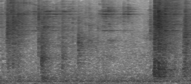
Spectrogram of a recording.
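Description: Plastic baby rattle toys jangling and clacking on a plastic high-chair tray as an infant shakes and pushes them: a few short rattles, the loudest one near the end.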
